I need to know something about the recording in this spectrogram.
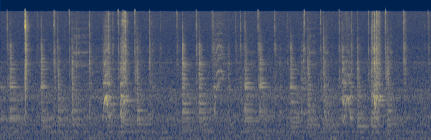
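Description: Electric bass guitar, plucked with the fingers, playing a line of root notes with a few extra passing notes. It sits over an indie rock backing track of live-recorded drums, whose short, sharp hits recur throughout, and guitar chords.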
